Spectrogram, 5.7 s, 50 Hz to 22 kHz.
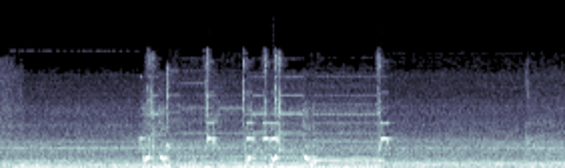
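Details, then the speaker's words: AnyCubic i3 Mega 3D printer: short, irregular electronic beeps and chirps over a steady fan hum; unexplained intermittent beeping present since first use, though it printed fine. "You hear beeping right now."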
